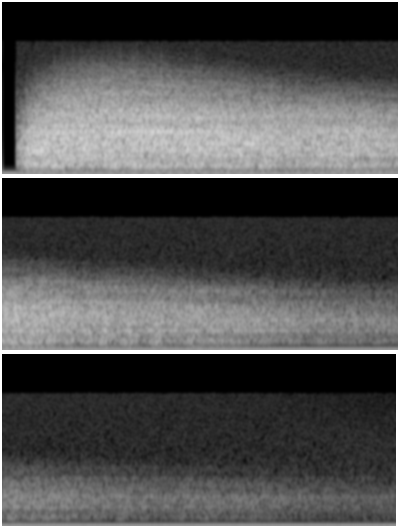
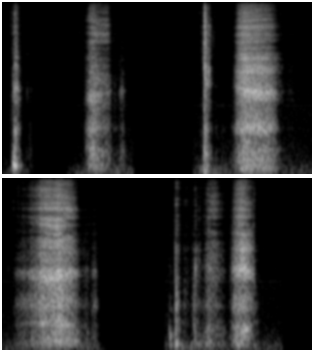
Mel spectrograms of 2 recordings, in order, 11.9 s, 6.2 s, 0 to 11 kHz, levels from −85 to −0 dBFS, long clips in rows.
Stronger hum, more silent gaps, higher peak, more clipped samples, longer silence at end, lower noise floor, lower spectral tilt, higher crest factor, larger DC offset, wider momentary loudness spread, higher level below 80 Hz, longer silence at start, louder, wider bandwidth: neither; second, none vs 0.38-0.62 s, 1.31-1.91 s, 4.14-4.72 s; first, 0 dBFS vs -8 dBFS; neither; first, 1.6 s vs 0.55 s; second, -46 dBFS vs -61 dBFS; first, -10 dB/octave vs -1.5 dB/octave; about the same, 18 dB vs 22 dB; first, 1% vs under 0.1%; about the same, 23 LU vs 21 LU; first, -44 dBFS vs -56 dBFS; about the same, 0.15 s vs 0.1 s; first, -16 LUFS vs -24 LUFS; second, 5.2 kHz vs 11 kHz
